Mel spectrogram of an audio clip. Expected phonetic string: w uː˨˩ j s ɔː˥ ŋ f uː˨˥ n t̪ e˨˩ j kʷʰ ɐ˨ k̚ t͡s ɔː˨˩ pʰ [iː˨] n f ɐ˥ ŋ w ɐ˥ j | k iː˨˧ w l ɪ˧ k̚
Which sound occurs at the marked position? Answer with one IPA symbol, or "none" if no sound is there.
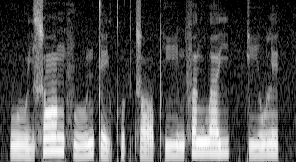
iː˨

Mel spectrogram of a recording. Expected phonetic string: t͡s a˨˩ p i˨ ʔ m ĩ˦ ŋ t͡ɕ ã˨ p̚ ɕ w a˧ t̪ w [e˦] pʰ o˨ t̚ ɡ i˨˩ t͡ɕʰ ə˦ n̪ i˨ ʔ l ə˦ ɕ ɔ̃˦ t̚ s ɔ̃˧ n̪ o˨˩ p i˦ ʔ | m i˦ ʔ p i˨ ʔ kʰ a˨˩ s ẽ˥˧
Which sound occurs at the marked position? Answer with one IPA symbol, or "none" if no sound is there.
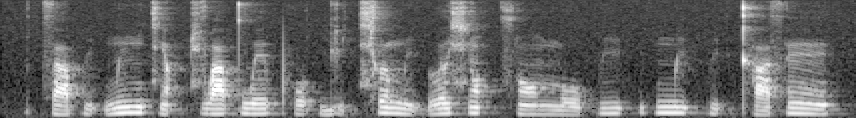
e˧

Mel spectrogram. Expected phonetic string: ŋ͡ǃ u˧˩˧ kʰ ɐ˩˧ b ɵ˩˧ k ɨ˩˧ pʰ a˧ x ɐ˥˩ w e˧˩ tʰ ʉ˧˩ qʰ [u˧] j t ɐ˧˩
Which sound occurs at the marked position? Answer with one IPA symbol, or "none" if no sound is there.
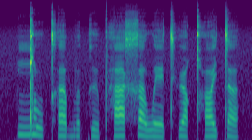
u˧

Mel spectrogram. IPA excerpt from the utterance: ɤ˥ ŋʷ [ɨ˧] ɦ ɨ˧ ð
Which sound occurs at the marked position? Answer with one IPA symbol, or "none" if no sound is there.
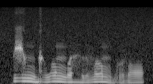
ɛ˧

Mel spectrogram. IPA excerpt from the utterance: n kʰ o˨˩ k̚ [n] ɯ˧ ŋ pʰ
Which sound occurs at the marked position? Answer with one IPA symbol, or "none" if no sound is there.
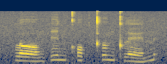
tʰ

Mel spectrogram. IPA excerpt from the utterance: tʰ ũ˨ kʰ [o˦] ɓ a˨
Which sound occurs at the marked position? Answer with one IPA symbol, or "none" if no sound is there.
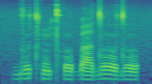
o˨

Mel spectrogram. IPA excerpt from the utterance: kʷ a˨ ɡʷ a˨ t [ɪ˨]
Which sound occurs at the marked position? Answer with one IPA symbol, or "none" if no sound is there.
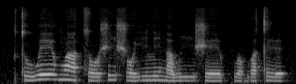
ɪ˨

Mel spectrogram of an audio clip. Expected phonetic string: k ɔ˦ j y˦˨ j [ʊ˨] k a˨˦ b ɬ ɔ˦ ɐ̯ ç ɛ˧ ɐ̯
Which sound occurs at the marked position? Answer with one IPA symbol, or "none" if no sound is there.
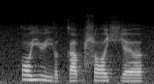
ə˨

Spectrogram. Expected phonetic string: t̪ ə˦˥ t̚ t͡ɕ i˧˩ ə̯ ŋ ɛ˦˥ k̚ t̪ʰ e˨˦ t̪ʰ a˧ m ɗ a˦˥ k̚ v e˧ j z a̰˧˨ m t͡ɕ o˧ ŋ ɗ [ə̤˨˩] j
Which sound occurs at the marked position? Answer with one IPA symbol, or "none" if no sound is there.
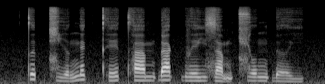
ə̤˨˩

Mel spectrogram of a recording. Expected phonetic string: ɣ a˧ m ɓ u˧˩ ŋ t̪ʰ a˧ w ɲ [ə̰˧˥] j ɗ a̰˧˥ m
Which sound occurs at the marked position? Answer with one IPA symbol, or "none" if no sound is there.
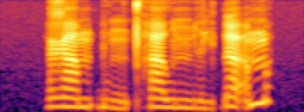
ə̤˨˩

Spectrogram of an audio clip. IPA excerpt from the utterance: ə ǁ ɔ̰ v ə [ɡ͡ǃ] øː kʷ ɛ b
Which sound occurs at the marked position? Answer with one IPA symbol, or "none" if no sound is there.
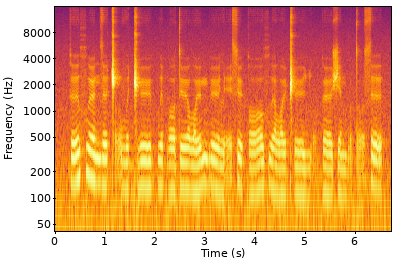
ɡ͡ǁ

